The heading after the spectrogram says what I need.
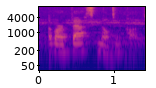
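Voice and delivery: usual speaking voice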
